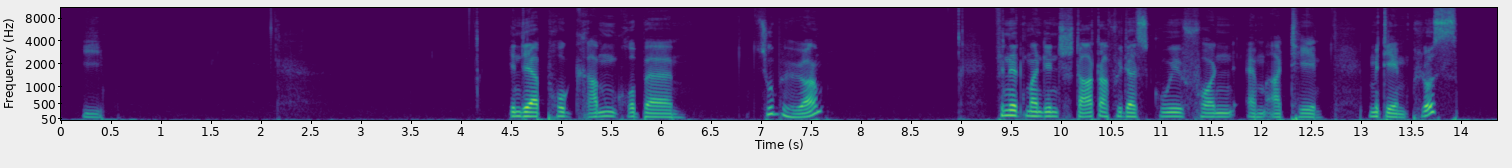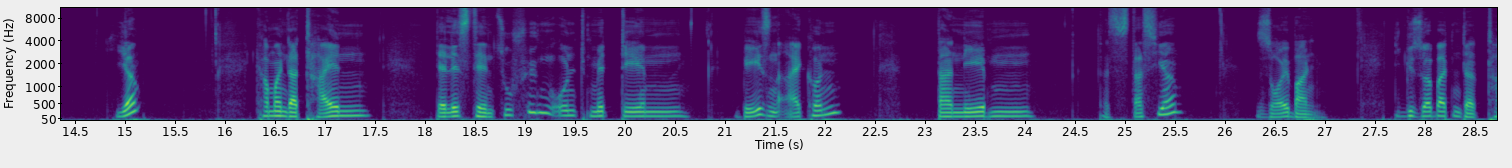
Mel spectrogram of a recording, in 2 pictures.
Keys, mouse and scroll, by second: 5.4-7.1 drag.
